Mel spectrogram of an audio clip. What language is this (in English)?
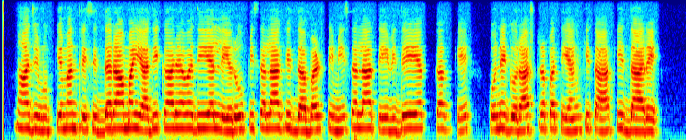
Kannada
